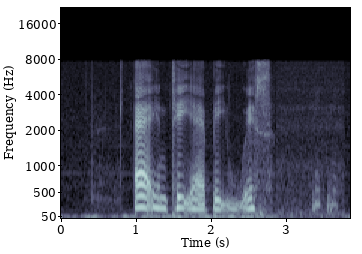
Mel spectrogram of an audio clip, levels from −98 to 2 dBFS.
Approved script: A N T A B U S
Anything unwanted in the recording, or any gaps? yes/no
yes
